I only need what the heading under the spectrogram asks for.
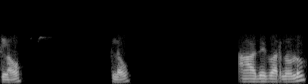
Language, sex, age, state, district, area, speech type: Malayalam, male, 30-45, Kerala, Wayanad, rural, conversation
